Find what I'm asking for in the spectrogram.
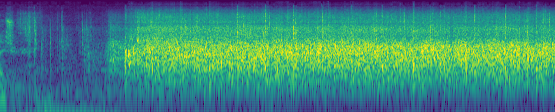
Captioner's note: applause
